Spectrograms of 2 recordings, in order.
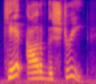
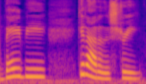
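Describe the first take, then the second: First: It is yelled loudly and urgently. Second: It is said gently and calmly.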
